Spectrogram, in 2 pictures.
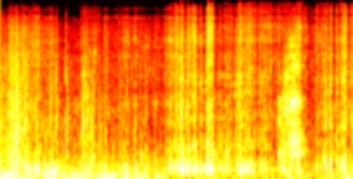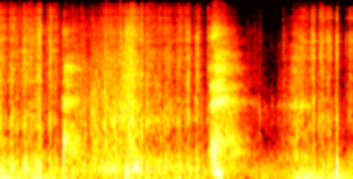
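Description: Footsteps crunching irregularly over loose rocks, gravel and crusted snow at the water's edge, with a brief sound sliding down in pitch about eight and a half seconds in.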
